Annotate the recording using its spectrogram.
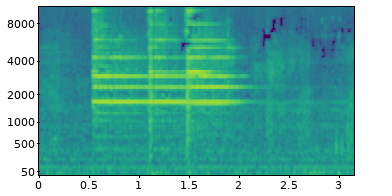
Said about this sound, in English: You'll know it's time to turn the page when you hear the bell.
